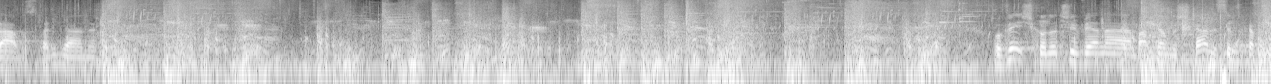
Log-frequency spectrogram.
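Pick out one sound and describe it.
Weapons clash and magic blasts burst in a fast, busy fight.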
